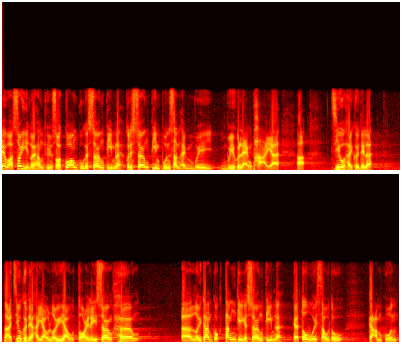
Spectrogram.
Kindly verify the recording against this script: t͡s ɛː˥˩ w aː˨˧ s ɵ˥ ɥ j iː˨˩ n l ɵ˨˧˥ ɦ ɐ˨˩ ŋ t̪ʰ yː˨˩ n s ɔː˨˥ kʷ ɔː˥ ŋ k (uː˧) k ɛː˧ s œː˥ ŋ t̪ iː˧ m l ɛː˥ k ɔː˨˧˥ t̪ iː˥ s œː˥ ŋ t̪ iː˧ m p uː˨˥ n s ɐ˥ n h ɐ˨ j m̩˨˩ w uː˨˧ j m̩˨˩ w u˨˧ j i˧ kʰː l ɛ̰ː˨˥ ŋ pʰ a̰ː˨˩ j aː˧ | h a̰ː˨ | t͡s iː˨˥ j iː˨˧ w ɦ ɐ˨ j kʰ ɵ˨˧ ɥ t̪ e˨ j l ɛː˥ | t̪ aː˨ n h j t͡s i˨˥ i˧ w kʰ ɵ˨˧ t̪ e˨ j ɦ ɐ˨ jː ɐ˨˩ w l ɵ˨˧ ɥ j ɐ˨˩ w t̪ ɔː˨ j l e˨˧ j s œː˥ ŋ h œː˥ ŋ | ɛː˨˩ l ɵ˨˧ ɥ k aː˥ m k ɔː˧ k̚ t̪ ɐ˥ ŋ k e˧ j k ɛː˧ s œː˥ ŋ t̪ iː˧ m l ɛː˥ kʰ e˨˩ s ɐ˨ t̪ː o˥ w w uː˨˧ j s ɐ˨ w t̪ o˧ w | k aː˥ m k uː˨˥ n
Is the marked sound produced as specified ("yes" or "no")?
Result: yes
